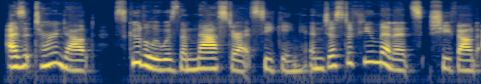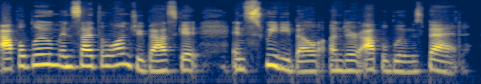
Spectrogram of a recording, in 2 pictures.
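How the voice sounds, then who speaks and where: A woman's voice: mid-range voice, normal speed, few pauses. A woman reading scripted story narration as a fan fiction reader.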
